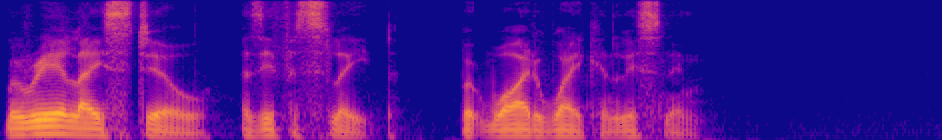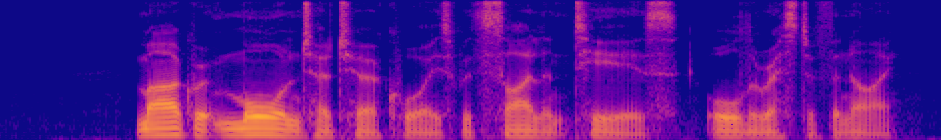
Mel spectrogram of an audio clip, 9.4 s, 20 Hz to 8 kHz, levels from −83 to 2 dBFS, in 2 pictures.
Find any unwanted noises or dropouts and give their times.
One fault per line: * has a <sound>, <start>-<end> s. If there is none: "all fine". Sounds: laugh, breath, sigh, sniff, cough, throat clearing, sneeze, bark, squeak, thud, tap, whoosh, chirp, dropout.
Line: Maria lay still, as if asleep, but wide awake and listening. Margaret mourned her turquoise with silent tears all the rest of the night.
all fine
